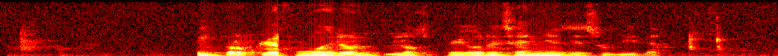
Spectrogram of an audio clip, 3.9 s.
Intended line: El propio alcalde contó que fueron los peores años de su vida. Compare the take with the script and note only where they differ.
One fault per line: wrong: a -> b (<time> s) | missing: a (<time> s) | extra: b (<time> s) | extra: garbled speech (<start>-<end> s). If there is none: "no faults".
missing: alcalde contó que (1.4 s)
